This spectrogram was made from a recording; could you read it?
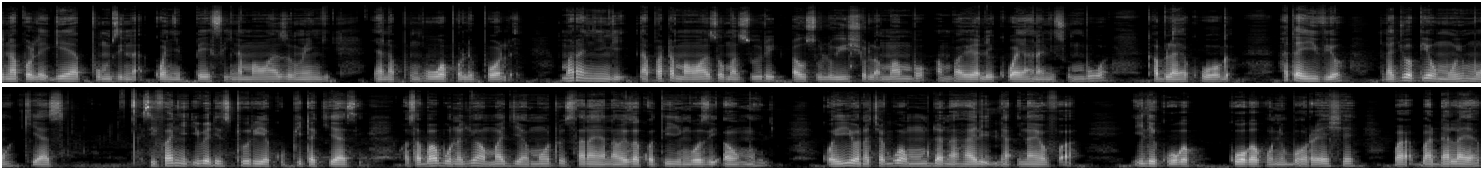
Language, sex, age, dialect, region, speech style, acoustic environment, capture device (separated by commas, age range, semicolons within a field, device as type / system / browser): Swahili, male, 18-24, Kenya - Mombasa, Kenya, focused, silence, mobile / Linux / Chrome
